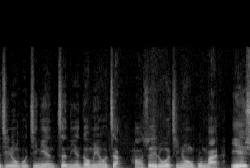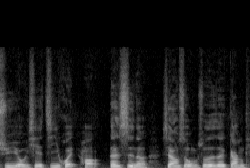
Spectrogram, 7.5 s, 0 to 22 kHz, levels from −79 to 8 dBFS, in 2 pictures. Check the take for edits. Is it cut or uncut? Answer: cut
